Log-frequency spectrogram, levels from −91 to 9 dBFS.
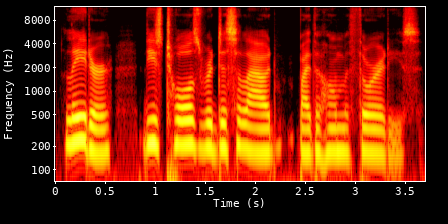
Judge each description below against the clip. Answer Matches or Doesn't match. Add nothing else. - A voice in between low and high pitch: Matches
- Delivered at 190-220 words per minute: Doesn't match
